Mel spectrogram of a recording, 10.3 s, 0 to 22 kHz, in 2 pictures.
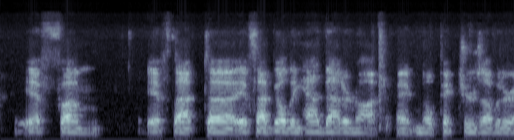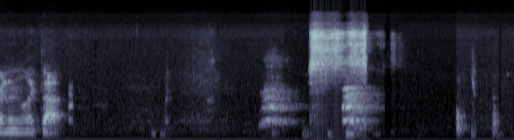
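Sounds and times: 
speech: 0.2s - 5.9s, 8.2s - 8.9s
dog barking at someone at the door: 7.8s - 9.0s.

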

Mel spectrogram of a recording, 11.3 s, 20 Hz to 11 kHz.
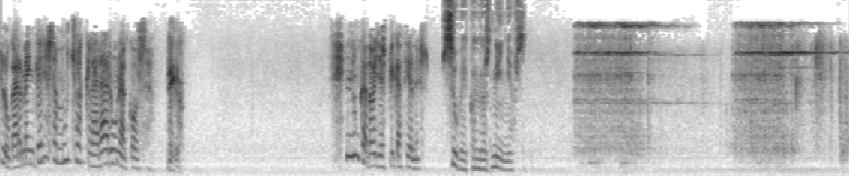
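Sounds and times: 
speech: 0.0s - 2.6s, 4.4s - 7.1s
telephone ringing: 7.6s - 11.3s.

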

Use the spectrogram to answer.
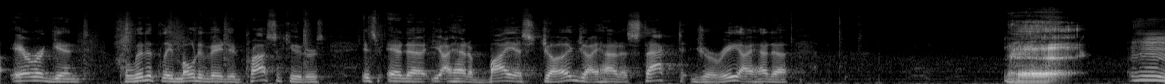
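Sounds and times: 
speech: 0.1s - 8.1s, 10.0s - 10.5s, 11.4s - 11.6s
loud drawn-out belch: 10.0s - 11.6s.

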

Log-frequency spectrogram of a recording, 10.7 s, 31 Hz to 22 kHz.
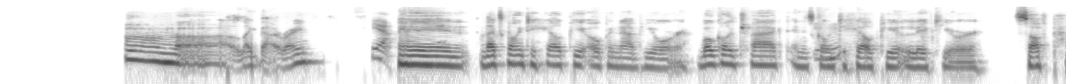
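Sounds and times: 
speech: 1.2s - 10.6s
person yawning loudly with a moaning tone: 1.3s - 2.2s, 8.2s - 8.5s.

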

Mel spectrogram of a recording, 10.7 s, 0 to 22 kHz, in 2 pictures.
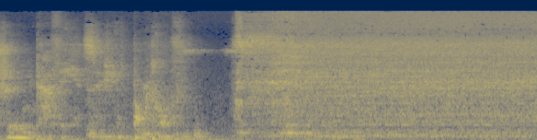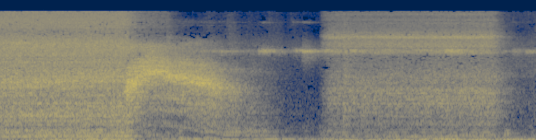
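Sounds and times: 
speech: 0.1s - 1.9s
cats fighting and hissing: 2.3s - 10.5s
cat wailing yowl: 6.6s - 7.9s.

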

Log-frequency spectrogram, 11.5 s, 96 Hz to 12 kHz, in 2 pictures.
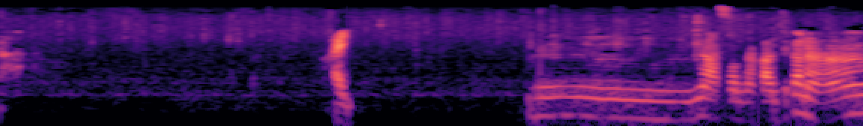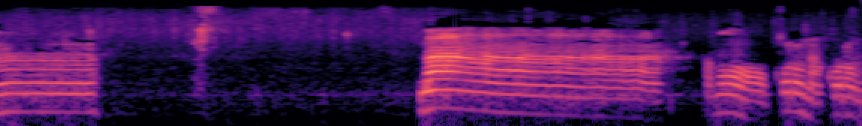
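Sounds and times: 
rain falling outside heard from indoors: 0.0s - 11.4s
speech: 2.2s - 2.5s, 3.5s - 6.5s, 8.6s - 9.5s, 10.5s - 11.4s.

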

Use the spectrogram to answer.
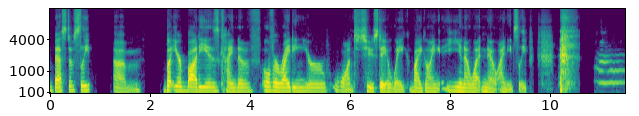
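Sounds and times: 
speech: 0.0s - 10.4s
cat meowing: 10.9s - 11.4s.

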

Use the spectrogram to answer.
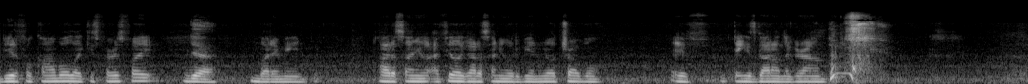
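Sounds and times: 
speech: 0.0s - 6.1s, 6.7s - 8.6s
person sneezing: 8.3s - 9.0s.

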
